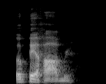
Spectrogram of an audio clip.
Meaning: operable
- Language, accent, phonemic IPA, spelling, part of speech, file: French, France, /ɔ.pe.ʁabl/, opérable, adjective, LL-Q150 (fra)-opérable.wav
